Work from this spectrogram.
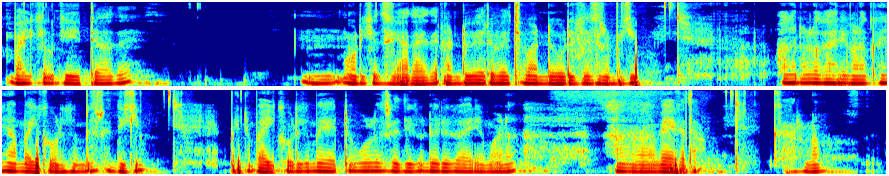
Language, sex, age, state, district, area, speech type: Malayalam, male, 18-30, Kerala, Idukki, rural, spontaneous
